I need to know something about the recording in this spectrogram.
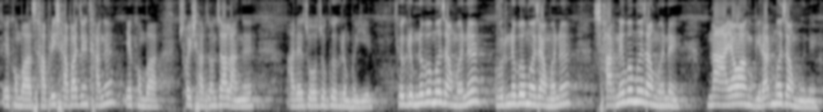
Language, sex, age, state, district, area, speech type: Bodo, female, 45-60, Assam, Kokrajhar, rural, spontaneous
